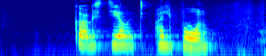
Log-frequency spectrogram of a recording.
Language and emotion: Russian, sad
